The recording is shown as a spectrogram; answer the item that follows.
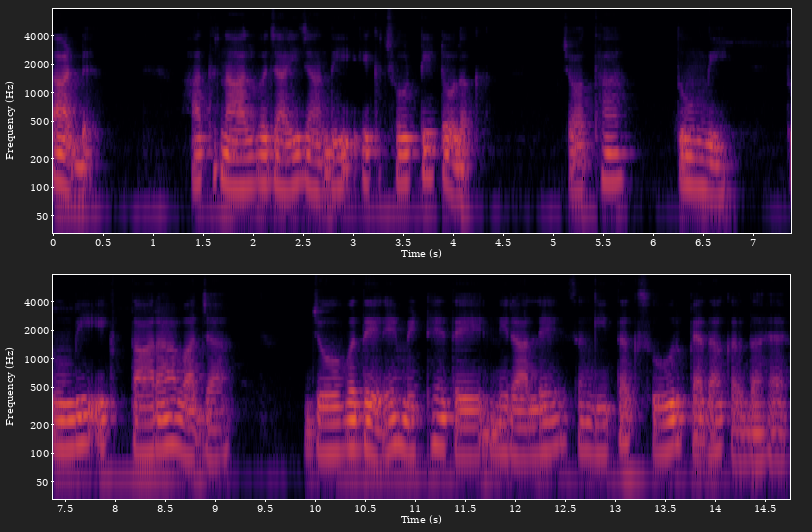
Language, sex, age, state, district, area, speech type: Punjabi, male, 18-30, Punjab, Jalandhar, urban, spontaneous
